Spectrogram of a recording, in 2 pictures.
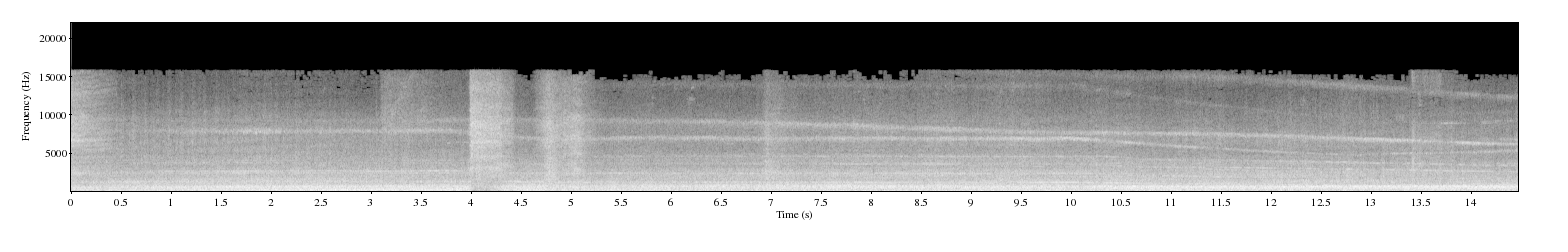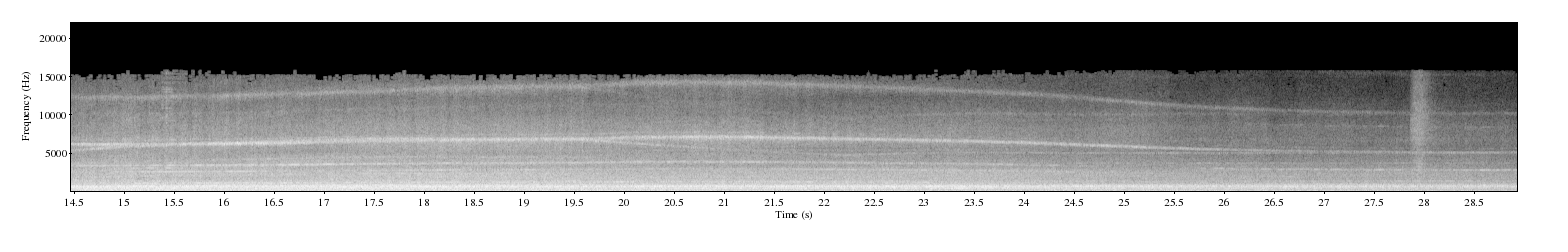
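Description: Diesel-electric freight locomotives rolling slowly past close by, a low engine rumble under high wheel-flange squeals that glide up and down in pitch. A few sharp clanks come about four and five seconds in, and the sound fades toward the end.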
